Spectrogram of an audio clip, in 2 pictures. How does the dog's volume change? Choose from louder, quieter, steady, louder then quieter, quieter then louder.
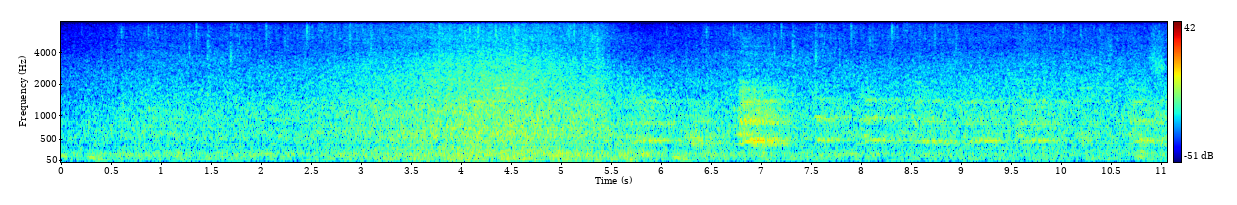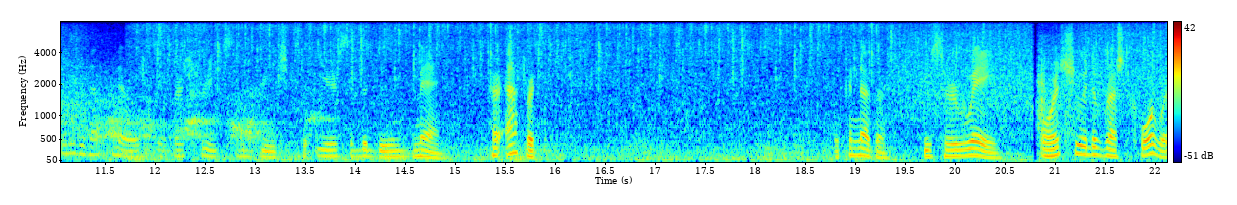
quieter.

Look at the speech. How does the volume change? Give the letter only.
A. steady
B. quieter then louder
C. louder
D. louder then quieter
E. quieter
C.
